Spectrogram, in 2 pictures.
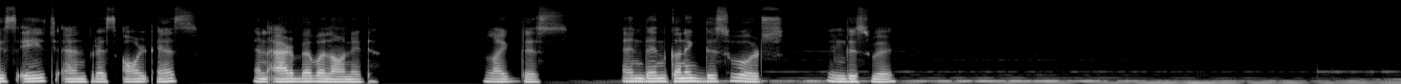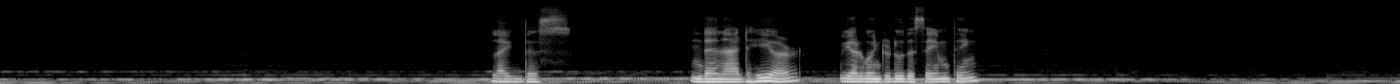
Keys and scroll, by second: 1.2 alt+s, 2.3 3, 3.4 ctrl+b, 4.8 BackSpace, 5.6 1, 7.5 space, 8.9 space, 10.0 2, 11.0 ctrl+x, 11.2 2, 12.3 m, 13.4 2, 14.4 ctrl+x, 14.9 ctrl+x, 15.2 1, 16.4 j, 17.8 j, 18.1 Tab, 18.5 alt+shift+z, 20.1 alt+shift+z, 20.7 Tab, 24.1 2, 24.6 ctrl+b, 25.9 3, 26.7 ctrl+-, 26.8 ctrl+z, 27.0 2, 27.5 ctrl+b.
